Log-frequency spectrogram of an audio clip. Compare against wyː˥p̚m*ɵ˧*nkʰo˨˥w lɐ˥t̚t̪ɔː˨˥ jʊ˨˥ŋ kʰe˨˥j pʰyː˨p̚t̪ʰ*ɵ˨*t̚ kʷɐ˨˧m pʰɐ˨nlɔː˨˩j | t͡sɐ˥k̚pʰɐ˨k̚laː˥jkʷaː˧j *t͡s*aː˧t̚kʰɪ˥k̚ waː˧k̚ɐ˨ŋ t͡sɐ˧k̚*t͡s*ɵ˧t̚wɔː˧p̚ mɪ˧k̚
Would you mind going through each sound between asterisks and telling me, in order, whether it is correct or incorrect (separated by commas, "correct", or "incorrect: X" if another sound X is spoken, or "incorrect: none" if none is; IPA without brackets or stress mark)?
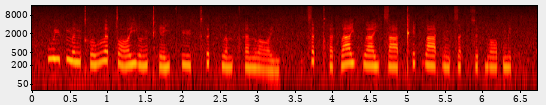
correct, incorrect: ɵ˧, correct, correct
